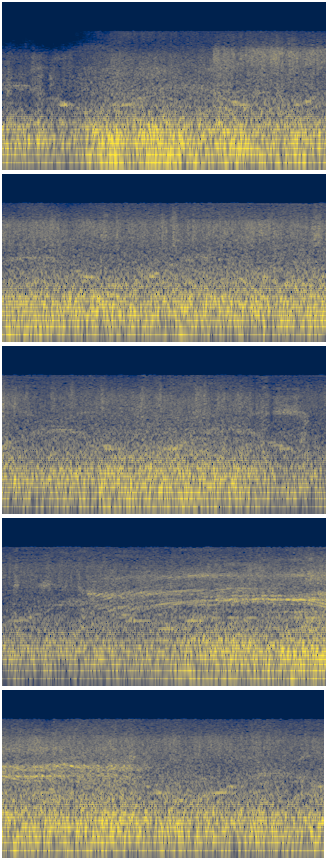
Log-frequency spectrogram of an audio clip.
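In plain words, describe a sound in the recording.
Powerful energy blasts roar and clash with a loud, steady rumble.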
